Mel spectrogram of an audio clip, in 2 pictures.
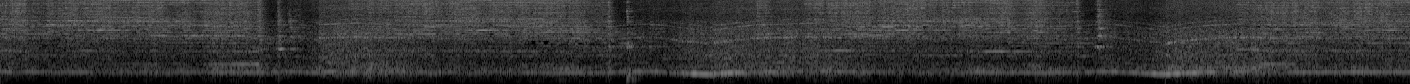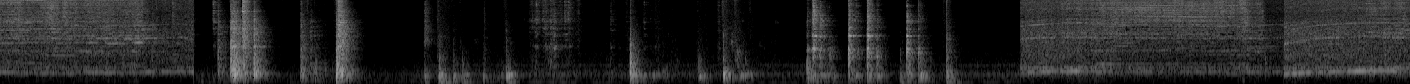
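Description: A handheld power tool running, its motor pitch sagging and recovering every few seconds as it is pressed into the work. About halfway through it stops for several seconds of loud, irregular knocks, then runs again.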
